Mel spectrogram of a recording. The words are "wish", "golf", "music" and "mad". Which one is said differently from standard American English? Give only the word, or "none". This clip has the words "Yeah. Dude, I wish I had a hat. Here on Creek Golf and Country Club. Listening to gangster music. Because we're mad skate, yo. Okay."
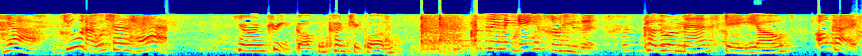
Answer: none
